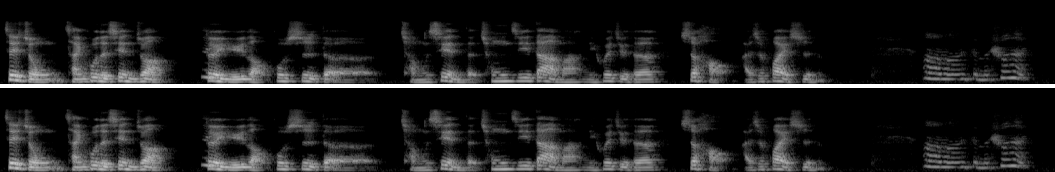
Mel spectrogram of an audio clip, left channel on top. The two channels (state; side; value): identical; both; correlation 1.00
